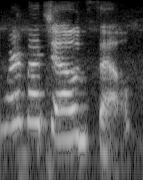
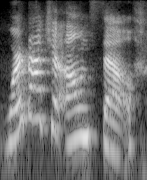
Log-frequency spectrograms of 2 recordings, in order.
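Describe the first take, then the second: First: Quick, higher, laughing through the words; laughing repeat. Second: Put-on loud, sassy brush-off from a small child; sassy little girl. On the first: Real, not acted. Repeating the girl's sassy line, laughing. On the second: Little girl telling her dad off, loud and sassy. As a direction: snap it back like a toddler who wants no help. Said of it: "She's like".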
